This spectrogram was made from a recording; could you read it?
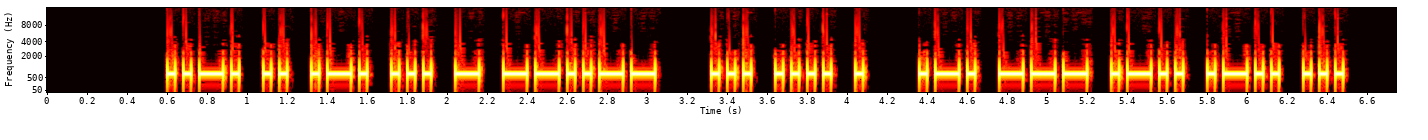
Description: Morse code, heard as a keyed tone, about 30 wpm, 700 Hz. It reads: FIRST, SHE ROLLS
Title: Easy Phrases 30wpm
